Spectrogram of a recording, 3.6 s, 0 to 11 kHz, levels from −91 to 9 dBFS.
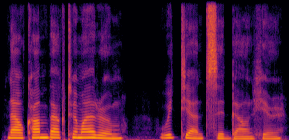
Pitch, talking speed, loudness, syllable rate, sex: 190 Hz, 180 wpm, -19 LUFS, 4.0 syllables/s, female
